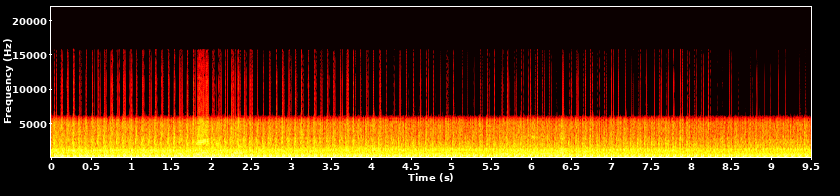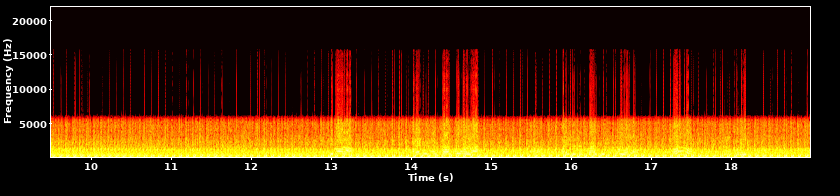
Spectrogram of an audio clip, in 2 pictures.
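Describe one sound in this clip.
A boat engine drones steadily and throbs.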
